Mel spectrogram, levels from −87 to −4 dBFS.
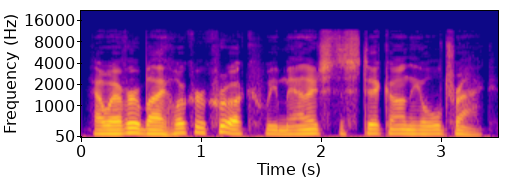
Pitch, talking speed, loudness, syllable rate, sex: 125 Hz, 225 wpm, -17 LUFS, 5.2 syllables/s, male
